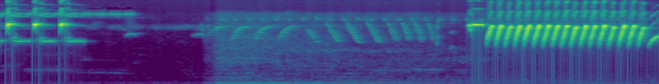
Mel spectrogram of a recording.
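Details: White Belgian canary gives a few short high chirps, a quiet stretch of faint notes over a low hum, then a loud rapid trill of high pulses.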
